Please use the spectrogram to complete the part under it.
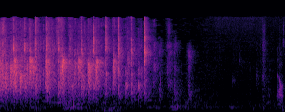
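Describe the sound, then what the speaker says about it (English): Audience applause greets a pair of guests called forward at a live quiz-style event, a dense burst of clapping that fades after about three seconds into quieter room noise with a few scattered claps. "give them a round of applause"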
